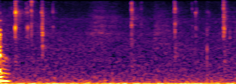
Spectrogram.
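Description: Faint, irregular keystroke clicks of a computer keyboard being typed on, a handful of taps over a low steady hum.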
